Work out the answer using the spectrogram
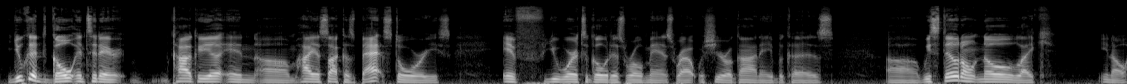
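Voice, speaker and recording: A man hosting a casual livestream podcast, talking in an animated, slangy way and laughing often. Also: lowish voice, dry recording. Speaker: podcast host.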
